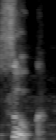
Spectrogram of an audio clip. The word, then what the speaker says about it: Sook: Sook. That's the sook. Yeah, that's right. Yeah, yes. Rhymes with took, as in I took something from the Lego shop.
